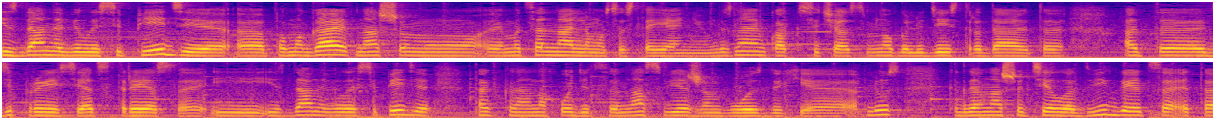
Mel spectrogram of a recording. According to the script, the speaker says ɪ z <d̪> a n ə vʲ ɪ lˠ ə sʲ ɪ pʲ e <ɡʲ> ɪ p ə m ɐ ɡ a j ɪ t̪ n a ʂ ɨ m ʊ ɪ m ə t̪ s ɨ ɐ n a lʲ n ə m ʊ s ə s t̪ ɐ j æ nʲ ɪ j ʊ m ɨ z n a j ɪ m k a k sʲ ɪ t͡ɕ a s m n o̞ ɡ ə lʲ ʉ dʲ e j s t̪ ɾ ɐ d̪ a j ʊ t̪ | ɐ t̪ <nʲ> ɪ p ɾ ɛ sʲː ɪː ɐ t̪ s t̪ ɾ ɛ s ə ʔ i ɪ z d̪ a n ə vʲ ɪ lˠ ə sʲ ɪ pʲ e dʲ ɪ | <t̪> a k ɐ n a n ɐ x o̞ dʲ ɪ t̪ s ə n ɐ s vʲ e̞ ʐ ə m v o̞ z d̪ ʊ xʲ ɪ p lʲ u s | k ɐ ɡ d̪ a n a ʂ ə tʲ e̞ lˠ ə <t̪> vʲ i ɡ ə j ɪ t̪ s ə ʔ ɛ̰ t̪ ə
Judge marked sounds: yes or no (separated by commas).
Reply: yes, no, no, yes, no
